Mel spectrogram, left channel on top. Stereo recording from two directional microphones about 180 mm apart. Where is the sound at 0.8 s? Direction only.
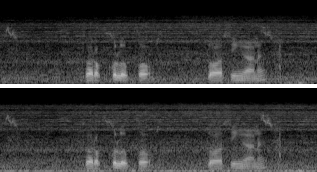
15° right (ahead or behind).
